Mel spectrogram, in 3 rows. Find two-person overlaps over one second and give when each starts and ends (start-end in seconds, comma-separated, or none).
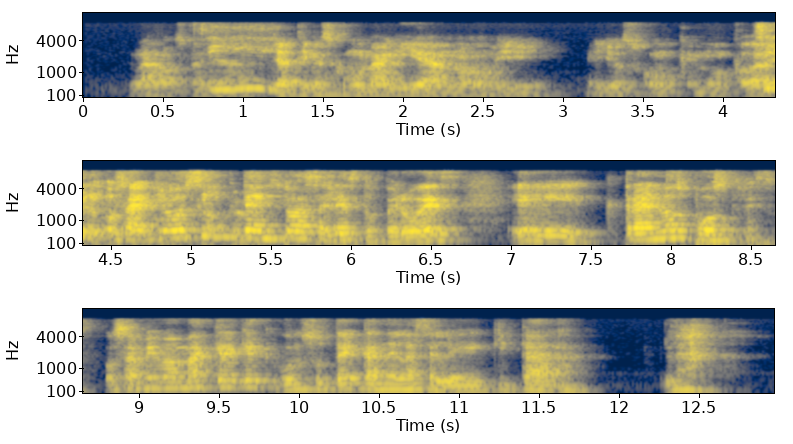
4.2-6.0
